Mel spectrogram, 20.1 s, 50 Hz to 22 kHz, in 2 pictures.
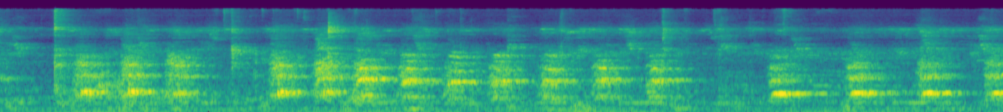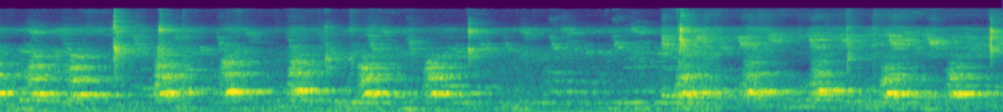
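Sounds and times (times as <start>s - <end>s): dog barking: 0.6s - 7.0s, 7.7s - 14.8s, 16.7s - 20.0s.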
